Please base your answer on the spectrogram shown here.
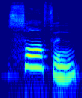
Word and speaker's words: soften: or castle often whistle soften hasten bustle and gourmet. There are different words but in all these words T is silent.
